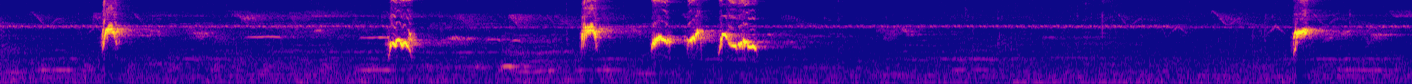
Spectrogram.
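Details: Morning training song of a red-whiskered bulbul in 'căng lửa' (fired-up) style: scattered short, sharp chirped notes about a second apart, then a quick cluster of three lively warbled phrases, and one final note after a long pause, over a thin constant background tone.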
